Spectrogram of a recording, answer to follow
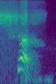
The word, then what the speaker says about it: chef: India the word um chef is a French word and I always um I feel like when I see people say chef especially my Nigerian brothers it's a French word it's chef you know and the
